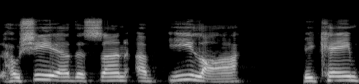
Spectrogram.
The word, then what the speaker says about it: Hoshea: would be 732 bc hoshea oshiya's better way to pronounce it hoshiya the son of elah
